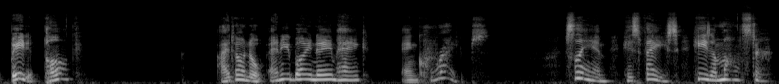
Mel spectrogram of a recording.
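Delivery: high, loud panicked brush-off; frightened shriek. Acted. Miss Destiny shrieking at the furry intruder in fright. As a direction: shriek at the monster to get lost.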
